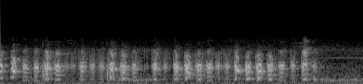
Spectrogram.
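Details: A rapid, continuous chatter of pulsed, throaty woo-woo grumbles from dogs Sue Ellen and Siv as they talk about a bone, about four pulses a second with a warbling tone.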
